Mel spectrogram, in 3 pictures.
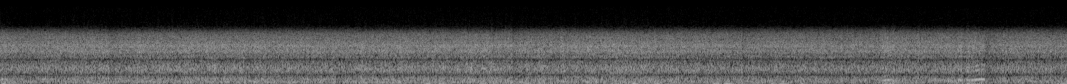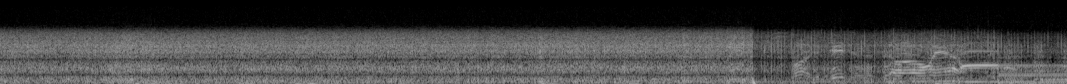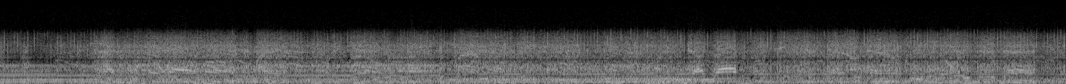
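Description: CB radio receiver hissing with band static for about eighteen seconds. The hiss then drops, and steady whistling tones and warbling, garbled signals come through from distant stations on the band.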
